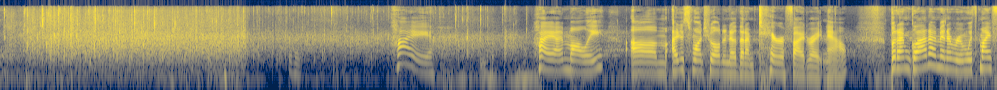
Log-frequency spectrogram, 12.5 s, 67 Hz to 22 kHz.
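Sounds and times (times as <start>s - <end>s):
room full of people applauding: 0.0s - 6.6s
speech: 5.2s - 12.4s.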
